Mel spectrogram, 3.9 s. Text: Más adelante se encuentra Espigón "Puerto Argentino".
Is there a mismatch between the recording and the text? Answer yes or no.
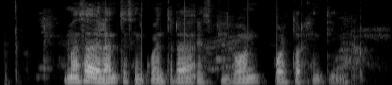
no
